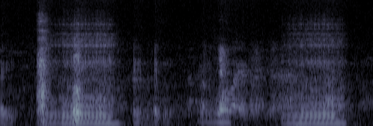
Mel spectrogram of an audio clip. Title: Ngorok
